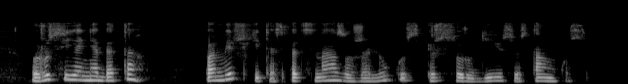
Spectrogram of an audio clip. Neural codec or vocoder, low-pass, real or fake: none; 7.2 kHz; real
